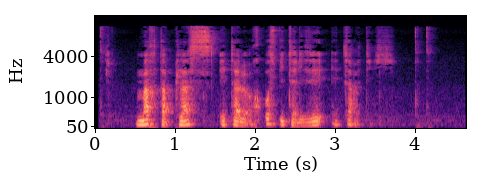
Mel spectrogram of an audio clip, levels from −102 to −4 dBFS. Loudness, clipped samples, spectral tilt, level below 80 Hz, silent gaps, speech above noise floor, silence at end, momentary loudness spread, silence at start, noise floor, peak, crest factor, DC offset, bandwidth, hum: -27 LUFS; under 0.1%; -5 dB/octave; -56 dBFS; none; 28 dB; 0.6 s; 20 LU; 0.05 s; -55 dBFS; -6 dBFS; 22 dB; under 0.1%; 11.5 kHz; none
